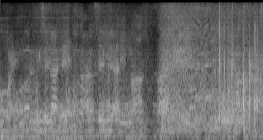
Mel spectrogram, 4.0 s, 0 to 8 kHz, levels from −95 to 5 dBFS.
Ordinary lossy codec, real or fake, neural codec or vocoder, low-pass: none; fake; codec, 16 kHz in and 24 kHz out, 0.6 kbps, FireRedTTS-2 codec; 7.2 kHz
